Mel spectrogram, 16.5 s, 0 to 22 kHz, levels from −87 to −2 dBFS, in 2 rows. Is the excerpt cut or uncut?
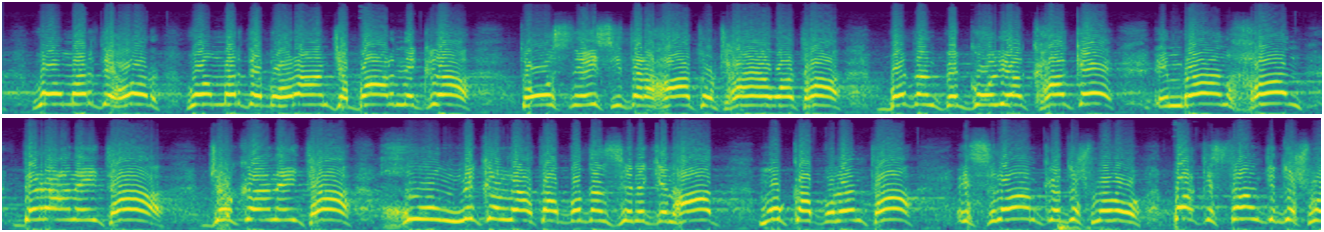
uncut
